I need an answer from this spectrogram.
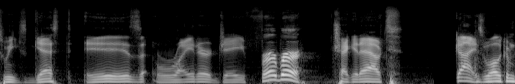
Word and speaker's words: Faerber: right you did awesome how how botched does your last name get it's i mean it's usually farber or or ferber okay and i'm used to it but now i just try to get out ahead of it sometimes it's uh it's i don't usually interrupt people to correct them um yeah because it is pronounced differently than the way it's spelled that's interesting my last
